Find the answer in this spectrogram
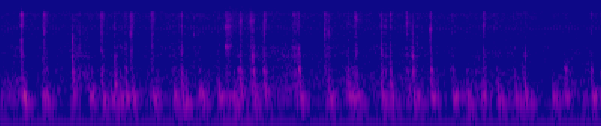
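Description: Faint typing on a computer keyboard: irregular key clicks, several a second.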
